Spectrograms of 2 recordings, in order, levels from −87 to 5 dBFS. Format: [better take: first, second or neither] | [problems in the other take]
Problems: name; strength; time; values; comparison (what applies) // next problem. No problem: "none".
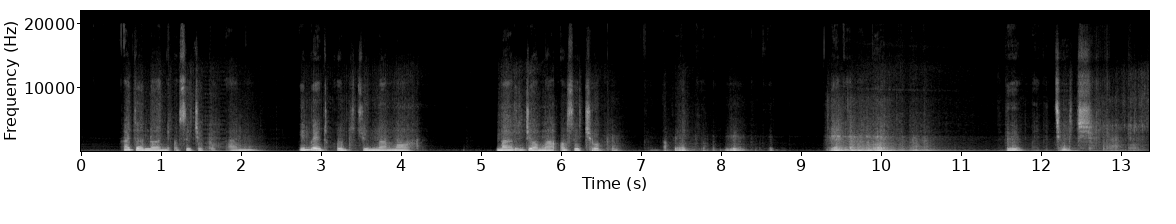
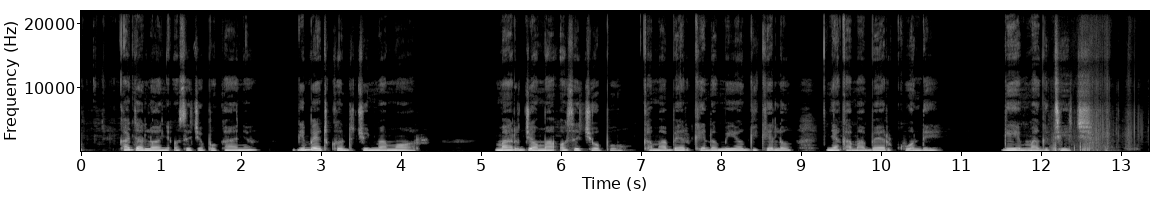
second | noise reduction (neural mask model RNNoise)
